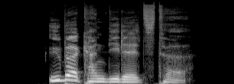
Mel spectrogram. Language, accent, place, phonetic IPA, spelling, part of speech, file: German, Germany, Berlin, [ˈyːbɐkanˌdiːdl̩t͡stə], überkandideltste, adjective, De-überkandideltste.ogg
- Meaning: inflection of überkandidelt: 1. strong/mixed nominative/accusative feminine singular superlative degree 2. strong nominative/accusative plural superlative degree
